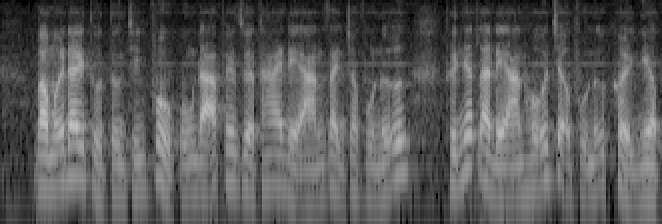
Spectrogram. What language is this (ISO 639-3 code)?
vie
